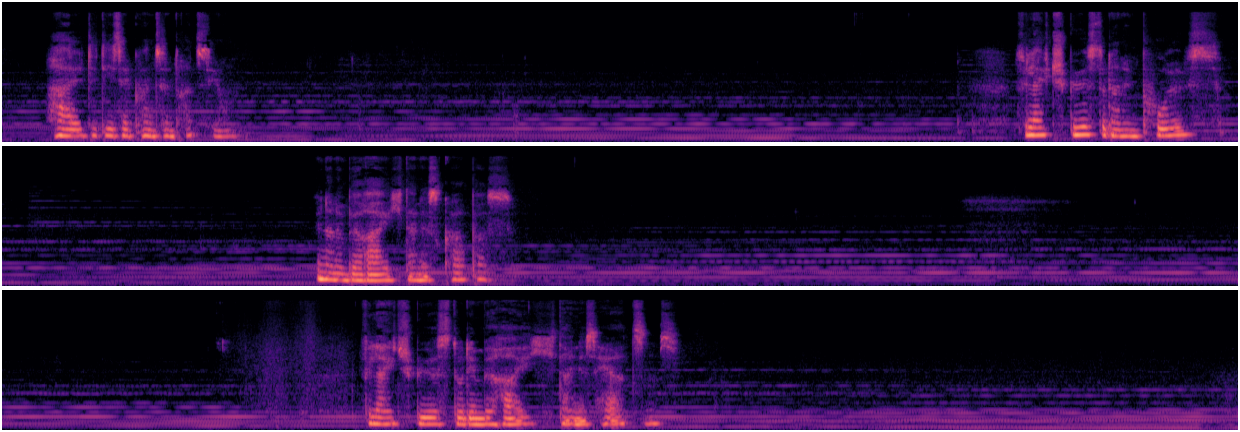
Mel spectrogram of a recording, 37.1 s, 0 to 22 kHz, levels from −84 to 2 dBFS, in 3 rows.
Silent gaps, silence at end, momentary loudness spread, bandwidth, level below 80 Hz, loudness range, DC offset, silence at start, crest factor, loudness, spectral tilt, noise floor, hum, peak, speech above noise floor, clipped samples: none; 0 s; 27 LU; 16.5 kHz; -64 dBFS; 24 LU; under 0.1%; 0.45 s; 22 dB; -26 LUFS; -5.5 dB/octave; -53 dBFS; none; -10 dBFS; 28 dB; under 0.1%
